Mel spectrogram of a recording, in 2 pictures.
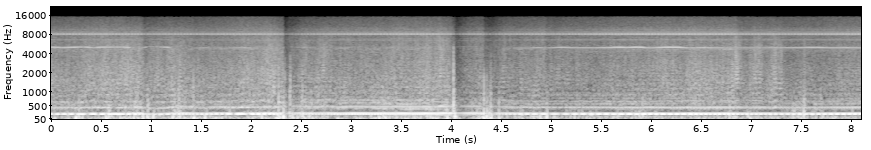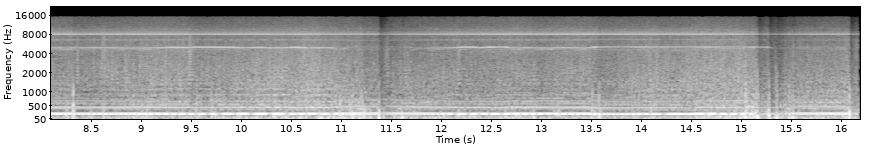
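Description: Hexacopter's electric motors and propellers buzzing steadily, heard from the camera on board, the pitch shifting slightly now and then as the motors adjust.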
